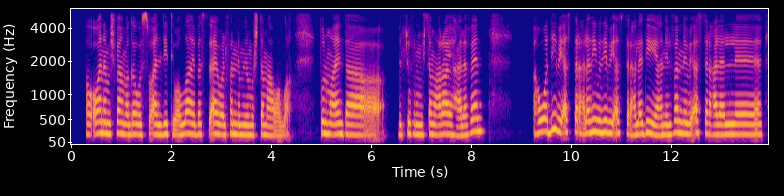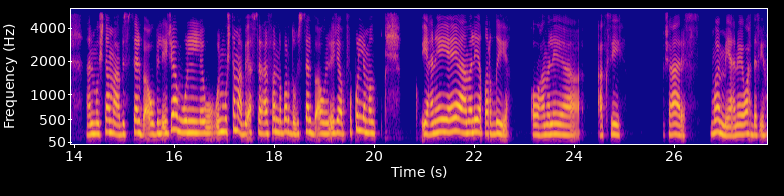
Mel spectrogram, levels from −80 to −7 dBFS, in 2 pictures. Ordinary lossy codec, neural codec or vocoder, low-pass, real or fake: none; none; 5.4 kHz; real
